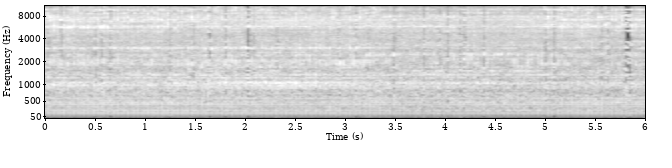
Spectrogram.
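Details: 1970s scuba tank air compressor, restarted hot after a first successful run with the new belt pulley. Steady, even thumping at about 220 beats a minute with no misses or knocks; the engine is running smoothly.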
